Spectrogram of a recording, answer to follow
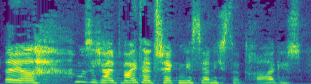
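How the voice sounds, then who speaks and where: A woman's voice: a little high, brisk, fairly bright tone. An actress playing a breezy, curious, chatty woman in a radio play, talking colloquially and eagerly. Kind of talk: radio drama acting.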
